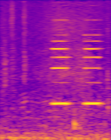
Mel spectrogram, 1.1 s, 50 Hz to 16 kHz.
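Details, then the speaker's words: Two short, clear electronic beeps from a ResMed Astral 150 ventilator confirming stop of ventilation (3-second press) before going to standby, during a demo. "Stop paint करिए। हाँ, पहले ये हो गया। 3 सेकंड करिए। छोड़ लो, कंफर्म"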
